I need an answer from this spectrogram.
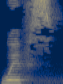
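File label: "whiffs", English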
